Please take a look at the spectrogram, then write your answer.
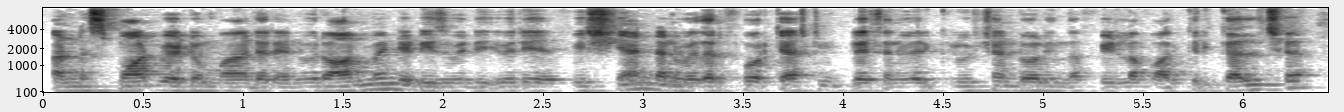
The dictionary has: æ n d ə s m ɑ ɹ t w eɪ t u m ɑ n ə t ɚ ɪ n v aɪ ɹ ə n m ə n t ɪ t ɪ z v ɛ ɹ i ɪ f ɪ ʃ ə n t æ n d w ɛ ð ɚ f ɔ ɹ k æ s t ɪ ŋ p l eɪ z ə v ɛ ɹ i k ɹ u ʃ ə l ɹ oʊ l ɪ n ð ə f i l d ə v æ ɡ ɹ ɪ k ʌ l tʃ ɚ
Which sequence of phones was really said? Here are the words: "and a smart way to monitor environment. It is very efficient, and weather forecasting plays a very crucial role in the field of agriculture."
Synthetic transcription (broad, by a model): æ n d ə s m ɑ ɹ t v eɪ t u m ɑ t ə t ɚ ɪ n v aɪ ɹ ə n m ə n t ɪ t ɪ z v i ɹ i ɪ f ɪ ʃ ə n t æ n d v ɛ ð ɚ f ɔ ɹ k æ s t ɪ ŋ p l eɪ s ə v ɛ ɹ i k l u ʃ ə n ɹ oʊ l ɪ n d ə f i l d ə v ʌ ɡ ɹ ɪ k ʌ l tʃ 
